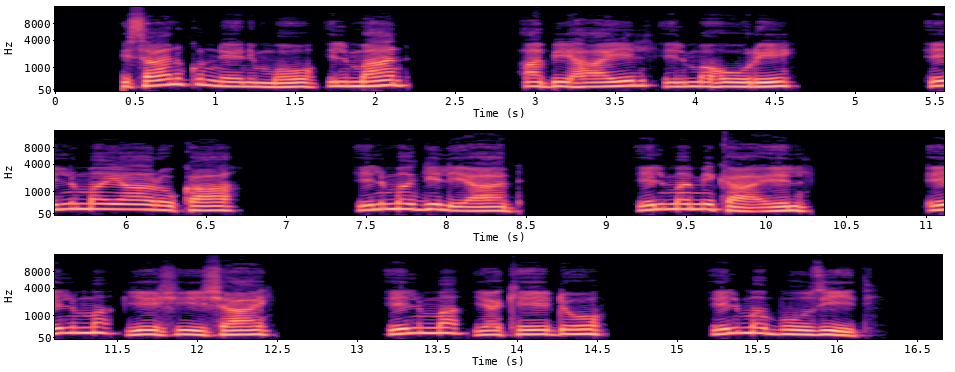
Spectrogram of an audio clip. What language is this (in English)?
Oromo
